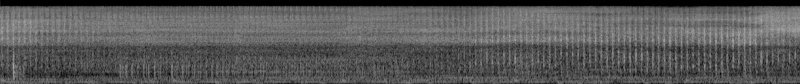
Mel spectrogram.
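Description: Fedders fan motor running with sandpaper held against its spinning shaft: a steady, loud abrasive hiss over a faint motor hum, swelling slightly near the end, as the surface rust is sanded off the shaft.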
